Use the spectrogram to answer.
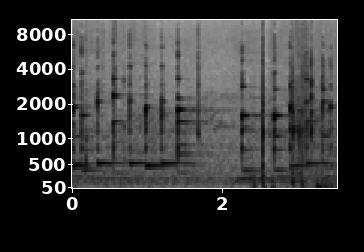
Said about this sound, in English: and there's the phone. So uh, hang on, eh?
